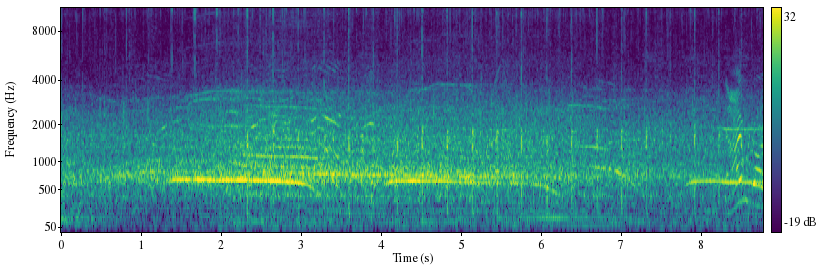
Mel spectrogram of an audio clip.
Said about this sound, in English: Mostly cheering. Would you not say? That sounds like all cheering. Yeah, all cheering.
